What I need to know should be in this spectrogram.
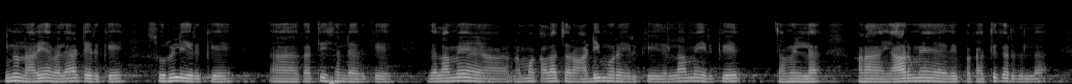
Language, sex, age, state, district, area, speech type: Tamil, male, 18-30, Tamil Nadu, Tiruppur, rural, spontaneous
